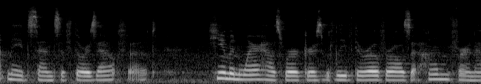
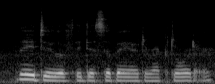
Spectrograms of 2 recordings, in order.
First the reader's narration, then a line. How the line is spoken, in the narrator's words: Thor said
